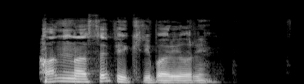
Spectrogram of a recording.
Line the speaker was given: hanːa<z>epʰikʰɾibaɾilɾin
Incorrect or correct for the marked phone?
incorrect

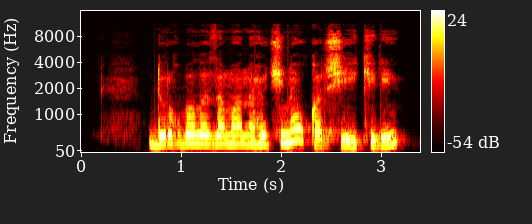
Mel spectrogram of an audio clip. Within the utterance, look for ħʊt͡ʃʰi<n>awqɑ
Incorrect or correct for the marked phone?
correct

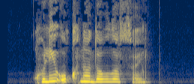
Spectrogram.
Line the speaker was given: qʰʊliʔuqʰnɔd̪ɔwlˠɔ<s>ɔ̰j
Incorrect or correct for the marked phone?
correct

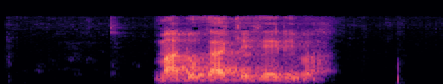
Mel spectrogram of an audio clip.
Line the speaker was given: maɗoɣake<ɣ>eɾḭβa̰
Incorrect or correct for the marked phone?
correct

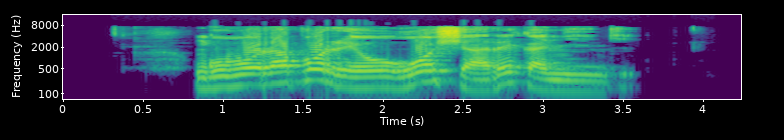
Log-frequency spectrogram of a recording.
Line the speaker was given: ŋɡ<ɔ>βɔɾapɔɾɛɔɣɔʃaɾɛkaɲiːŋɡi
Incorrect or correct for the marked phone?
incorrect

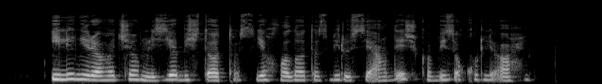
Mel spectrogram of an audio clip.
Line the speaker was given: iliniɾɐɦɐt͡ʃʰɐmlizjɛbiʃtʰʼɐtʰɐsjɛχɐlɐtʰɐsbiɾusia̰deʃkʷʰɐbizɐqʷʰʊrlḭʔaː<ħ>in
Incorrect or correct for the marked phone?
correct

